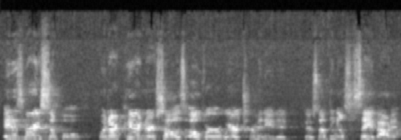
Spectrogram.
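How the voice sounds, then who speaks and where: A woman's voice: extremely high pitch, sing-song, fast, bright, forceful tone, heavily acted. A woman on stage playing a solemn member of a strange blue cult, earnest and matter-of-fact. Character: solemn blue cult member from a laboratory-made cell society. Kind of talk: amateur one-act stage play acting. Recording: echoey stage, noisy room ambience.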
